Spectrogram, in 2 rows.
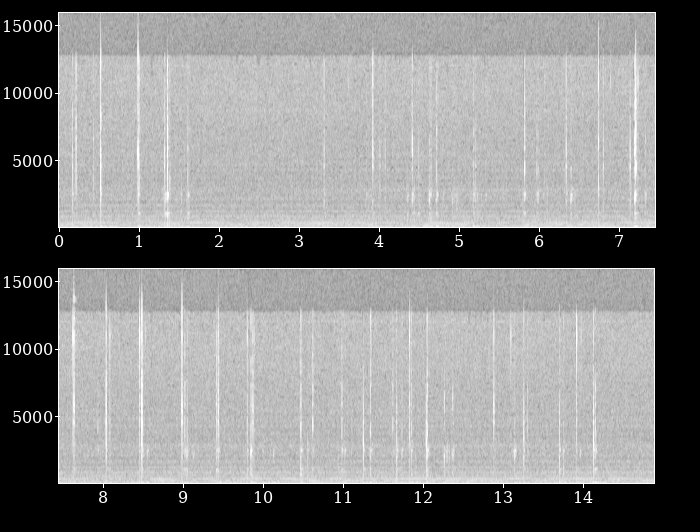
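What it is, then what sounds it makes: Metal microphone guard of a handheld recorder. Long acrylic nail tips tap the metal guard wings around the microphone capsules of a Tascam DR-40 recorder. The taps make sharp, bright ticks at an irregular pace over a steady low hum. The clicks are quiet and die away almost instantly.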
